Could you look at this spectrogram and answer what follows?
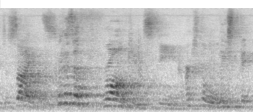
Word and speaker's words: Frankenstein: Frankenstein that's Frankenstein I my name is pronounced Frankenstein but aren't you the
